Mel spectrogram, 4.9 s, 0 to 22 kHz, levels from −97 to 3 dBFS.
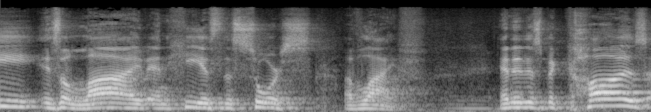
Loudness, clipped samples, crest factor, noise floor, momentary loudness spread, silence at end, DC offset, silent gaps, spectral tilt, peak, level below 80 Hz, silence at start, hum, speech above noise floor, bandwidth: -18 LUFS; under 0.1%; 16 dB; -40 dBFS; 12 LU; 0 s; under 0.1%; none; -4.5 dB/octave; -2 dBFS; -50 dBFS; 0 s; none; 23 dB; 17 kHz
